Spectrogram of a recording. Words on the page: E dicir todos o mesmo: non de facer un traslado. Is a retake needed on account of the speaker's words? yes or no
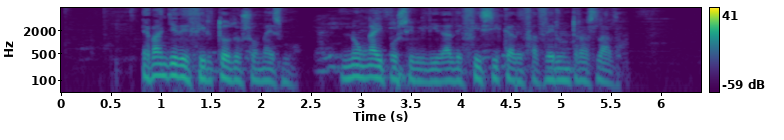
yes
